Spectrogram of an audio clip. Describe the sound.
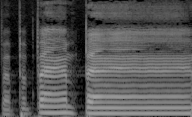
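Someone vocally imitates a game show theme tune, singing a few quick syllables before stretching into one long, loud held note.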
